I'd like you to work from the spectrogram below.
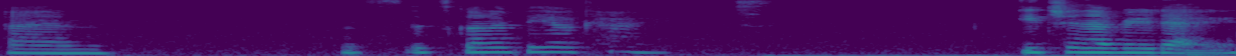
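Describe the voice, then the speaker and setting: A soft-spoken woman talks at a very slow pace in a gentle tone with a fairly high pitch. Her intonation stays monotone and flat. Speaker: ASMR creator playing a supportive friend. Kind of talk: ASMR friend roleplay comfort talk. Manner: gentle, soft-spoken, reassuring. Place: home room. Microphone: phone near.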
